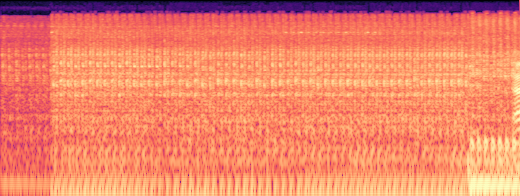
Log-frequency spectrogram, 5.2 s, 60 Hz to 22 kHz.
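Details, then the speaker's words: 2016 Yamaha Wolverine 708 run out of oil, topped up with two quarts (holds about 2⅓): a rough, uneven clatter over the idle and when revved; top-end damage suspected, possibly the camshaft eaten, unconfirmed. Abnormal engine noise after oil starvation. "I think we got to tear apart the top of the engine to me it sounds like something in the top I wonder if the camshaft's just completely eaten or something"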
